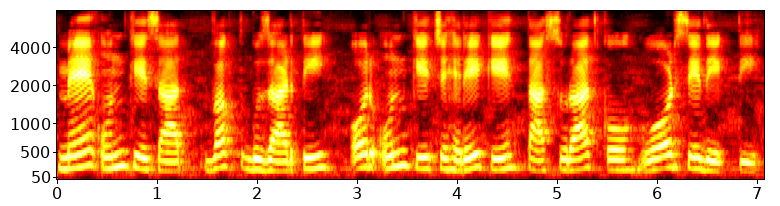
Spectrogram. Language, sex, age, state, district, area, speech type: Urdu, female, 30-45, Uttar Pradesh, Ghaziabad, urban, spontaneous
